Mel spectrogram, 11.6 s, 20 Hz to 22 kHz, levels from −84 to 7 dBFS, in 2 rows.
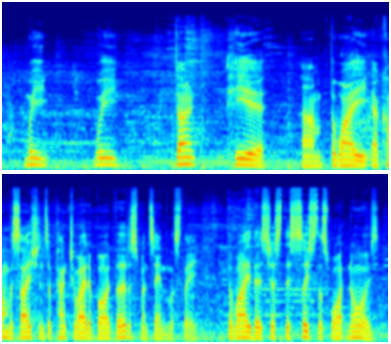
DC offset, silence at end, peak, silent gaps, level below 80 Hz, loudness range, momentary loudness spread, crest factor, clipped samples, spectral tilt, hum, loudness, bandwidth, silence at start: under 0.1%; 0 s; -2 dBFS; none; -50 dBFS; 3 LU; 20 LU; 18 dB; under 0.1%; -5 dB/octave; none; -20 LUFS; 16 kHz; 0 s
